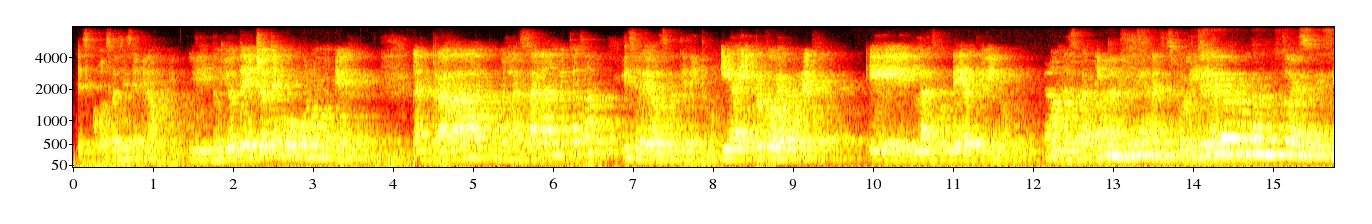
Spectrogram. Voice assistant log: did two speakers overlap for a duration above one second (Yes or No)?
Yes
